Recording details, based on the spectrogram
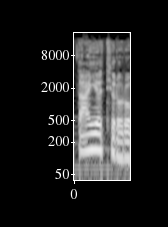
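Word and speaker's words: Thyatira: 두아디라는 영어로는 다이어티로로 발음되며 버가모와 사대 사이의 교통의 요지로 유대인들이 집단으로 이주된 후 상업도시로 크게 번성했다고 합니다.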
